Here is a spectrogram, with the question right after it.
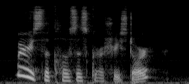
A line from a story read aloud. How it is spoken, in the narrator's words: asked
